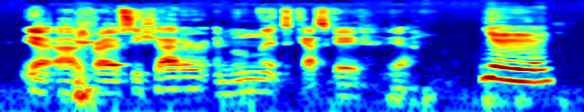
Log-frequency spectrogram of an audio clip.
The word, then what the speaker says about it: cryosea_shatter: So those are basically Crystal Shadow and Moonlight Cascade, right? Did I pronounce it correctly? Yeah, Cryo Sea Shatter and Moonlit Cascade.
